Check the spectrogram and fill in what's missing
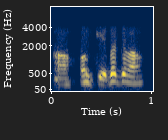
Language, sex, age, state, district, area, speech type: Malayalam, male, 18-30, Kerala, Kasaragod, urban, conversation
